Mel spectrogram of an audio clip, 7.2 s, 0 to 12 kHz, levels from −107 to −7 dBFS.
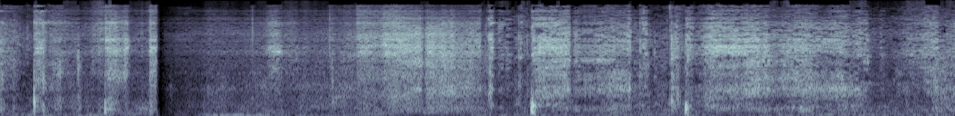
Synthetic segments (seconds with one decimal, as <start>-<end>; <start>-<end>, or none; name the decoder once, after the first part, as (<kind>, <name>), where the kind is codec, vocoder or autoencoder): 0.4-3.6 (autoencoder, DAC-VAE)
